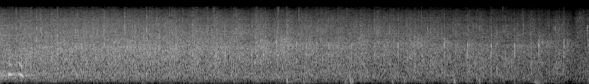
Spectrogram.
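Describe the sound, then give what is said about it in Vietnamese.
An audience at a Buddhist talk in Vietnam applauds, a dense, steady patter of many hands clapping that continues throughout and eases slightly in volume toward the end. “quý vị vỗ tay rồi nhưng mà bây giờ mới cần phải vỗ tay lại lần nữa đó.”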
